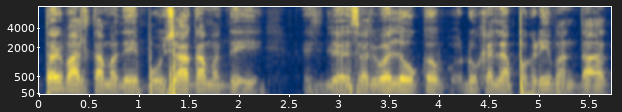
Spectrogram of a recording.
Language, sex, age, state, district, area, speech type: Marathi, male, 60+, Maharashtra, Thane, rural, spontaneous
